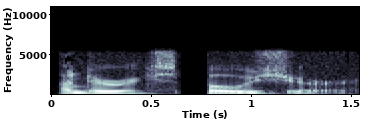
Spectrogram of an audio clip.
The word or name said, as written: underexposure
